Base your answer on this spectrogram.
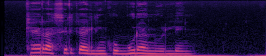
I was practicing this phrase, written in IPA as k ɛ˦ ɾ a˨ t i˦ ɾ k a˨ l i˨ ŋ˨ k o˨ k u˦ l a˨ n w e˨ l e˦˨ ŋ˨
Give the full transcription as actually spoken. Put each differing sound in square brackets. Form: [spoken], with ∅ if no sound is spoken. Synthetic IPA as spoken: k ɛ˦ ɾ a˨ [s] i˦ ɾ k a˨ l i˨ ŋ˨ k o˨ [ɡ] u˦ [ɾ] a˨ n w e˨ l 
